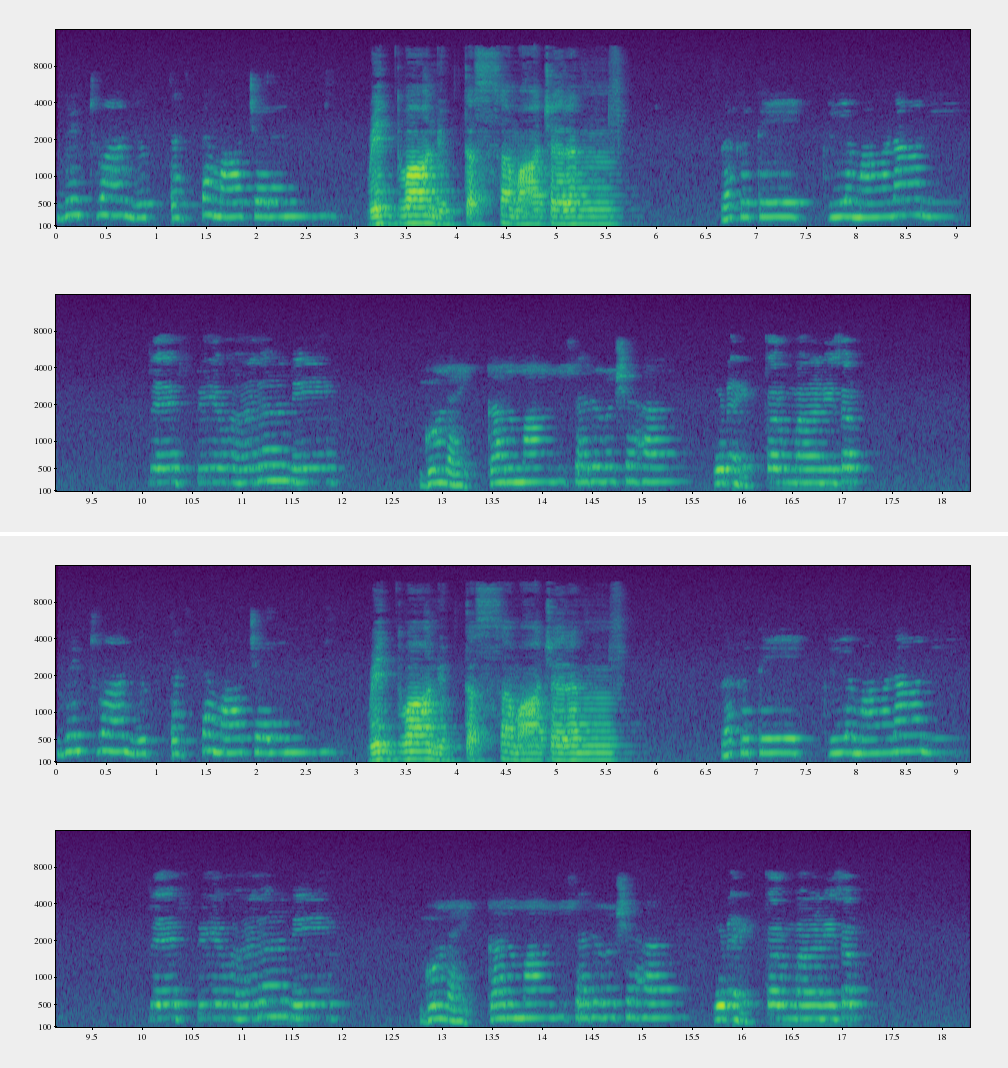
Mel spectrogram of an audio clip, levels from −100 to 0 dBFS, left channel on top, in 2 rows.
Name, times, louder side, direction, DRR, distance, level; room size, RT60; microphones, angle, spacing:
voice 1, 0.0-2.8 6.6-7.4 7.7-9.0 12.8-15.4, equal, 40° left, 1.2 m, -32 dB
voice 2, 3.1-5.6, left 2 dB, 75° left, 1.3 m, -22 dB
voice 3, 10.1-12.0 15.7-17.1, right 3 dB, 15° left, 0.8 m, -29 dB
6.2 x 2.9 x 2.5 m
head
